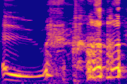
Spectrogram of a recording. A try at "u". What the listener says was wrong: You're doing a diphthong. That's a different sound.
